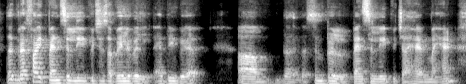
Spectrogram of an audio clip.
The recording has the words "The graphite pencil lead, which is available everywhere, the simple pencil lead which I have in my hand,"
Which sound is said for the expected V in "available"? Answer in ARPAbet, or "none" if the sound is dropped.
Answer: V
